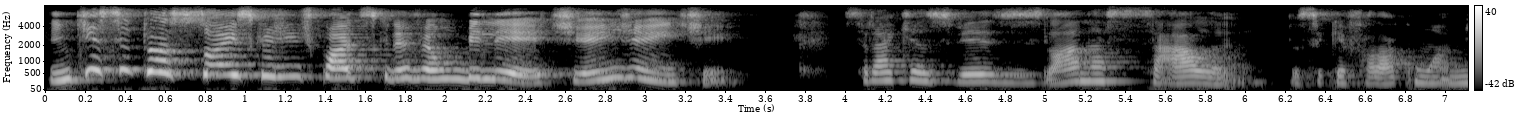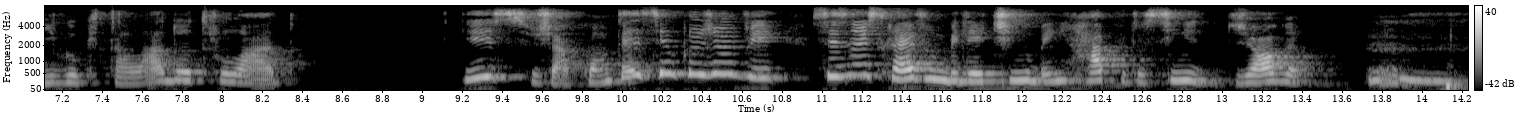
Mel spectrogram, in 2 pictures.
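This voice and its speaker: Bright lively teacher woman. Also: high-pitched, moderate pace. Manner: lively, coaxing, asks many questions. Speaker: primary school teacher. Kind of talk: remote lesson for young children. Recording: slightly dull lo-fi recording.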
